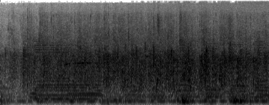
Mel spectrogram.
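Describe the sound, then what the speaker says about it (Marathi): Loud, sustained applause from a large audience at a live music show, many hands clapping at once in a dense, continuous roar. "एकदा स्वतःसाठी जोरदार टाळ्या वाजवा"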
